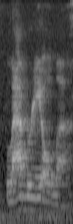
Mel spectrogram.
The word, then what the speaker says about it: Labriola: so it was pretty cool go ahead and pronounce your last name the phonetic sure it's labriola actually a lot easier than it looks but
